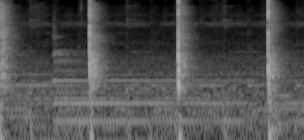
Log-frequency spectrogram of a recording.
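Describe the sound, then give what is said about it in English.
Hands clapping out a quarter-note rhythm in a guitar strumming lesson: three sharp, evenly spaced claps about a second apart, each standing alone against a quiet background. “So, for example, I'm going to clap it out. Quarter notes sound like this.”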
